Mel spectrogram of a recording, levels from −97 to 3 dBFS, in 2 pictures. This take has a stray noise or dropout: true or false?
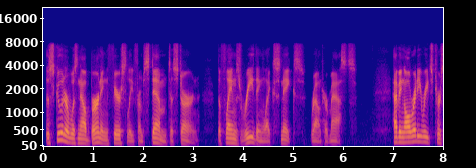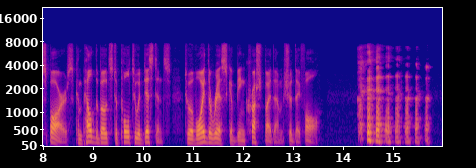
true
